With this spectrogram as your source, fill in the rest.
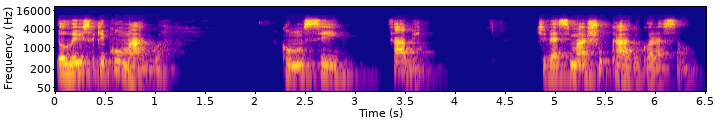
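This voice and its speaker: A man, a pastor preaching a sermon as emotional storytelling, with long pauses and hushed moments. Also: mid-range voice.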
